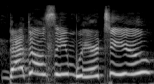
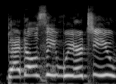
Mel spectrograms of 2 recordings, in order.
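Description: First: High, loud witchy screech; shrill witch voice. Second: Said in the usual way. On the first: Real, not acted. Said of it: "You're making me sound like the Wicked Witch now".

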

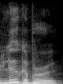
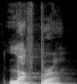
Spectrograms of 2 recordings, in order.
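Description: First: Lugabaroo said "loo-ga-ba-ROO", loud; loud, mangled Lugabaroo; American mispronunciation. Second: Loughborough said "LUFF-bruh"; correct pronunciation. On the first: Retold or imitated. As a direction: say Lugabaroo with long "oo" at both ends. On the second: Shown as a demonstration. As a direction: say Loughborough short, starting with "luff". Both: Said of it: "I once had an American say".

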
